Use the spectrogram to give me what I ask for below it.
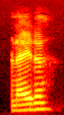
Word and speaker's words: Grenada: And I think is it Grenada? Is that how you say it? Yep, just like the island, Grenada.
